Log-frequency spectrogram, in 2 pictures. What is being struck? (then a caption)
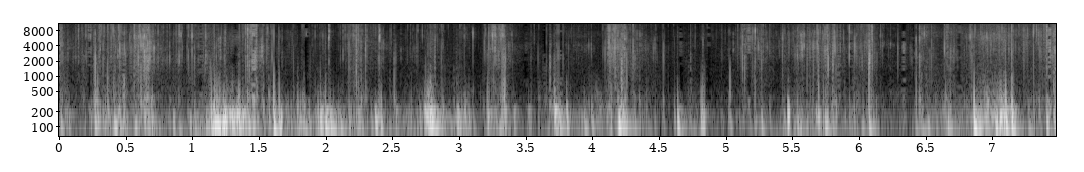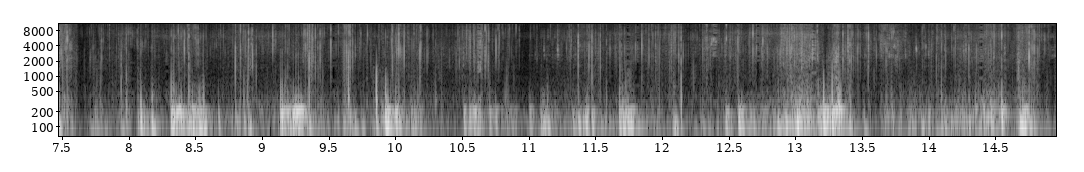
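Gel bead eye mask. A pink gel bead eye mask is held above a microphone while its beads are squeezed and rubbed with fingertips. The result is a dense, continuous stream of soft, low squishing and crackling, with brief crunchy bursts and faint bright texture on top.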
